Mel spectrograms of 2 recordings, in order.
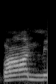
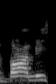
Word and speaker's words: banh mi: Oh yeah, so it's spelled, it's a BANH space MI, banh mi.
